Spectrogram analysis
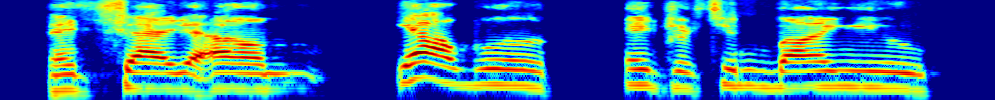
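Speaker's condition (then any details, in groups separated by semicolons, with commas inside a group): Cerebral palsy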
